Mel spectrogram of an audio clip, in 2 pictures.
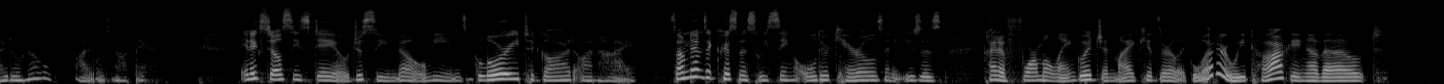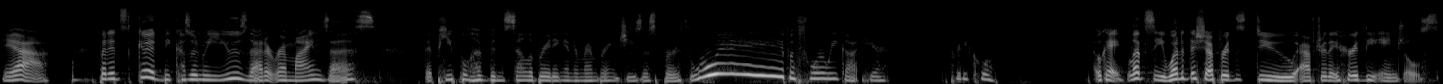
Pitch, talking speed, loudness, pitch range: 195 Hz, 180 wpm, -32 LUFS, 180-230 Hz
